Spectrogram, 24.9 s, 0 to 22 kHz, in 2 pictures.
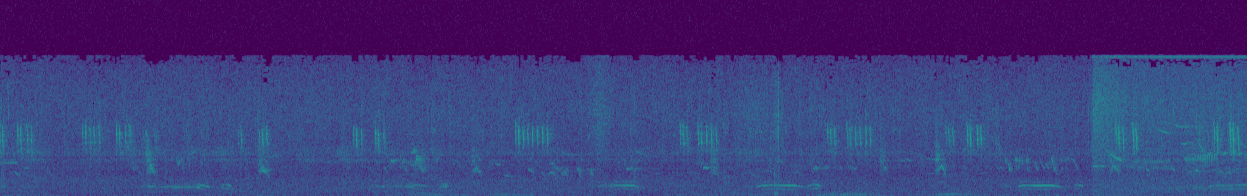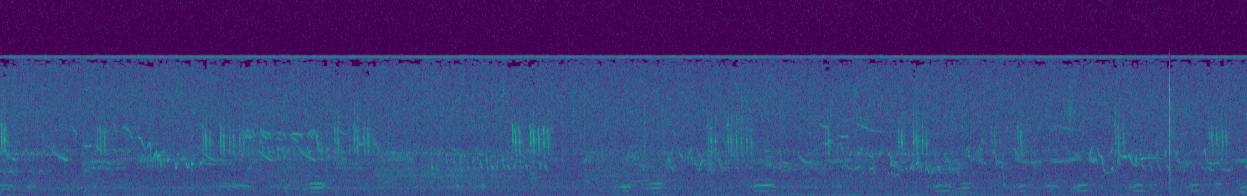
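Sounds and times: birds twittering: 0:00.0 - 0:24.9
distant bird short call: 0:07.6 - 0:08.5, 0:10.2 - 0:13.7, 0:14.5 - 0:21.0.

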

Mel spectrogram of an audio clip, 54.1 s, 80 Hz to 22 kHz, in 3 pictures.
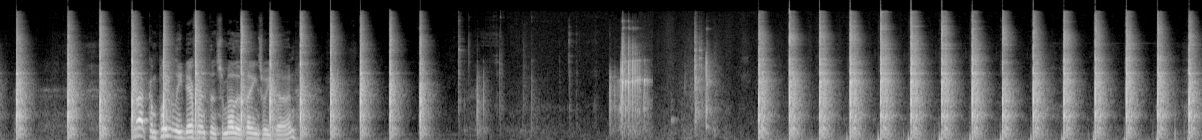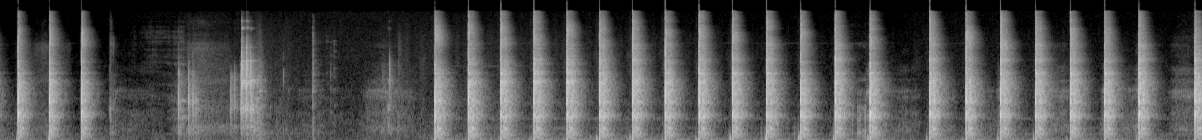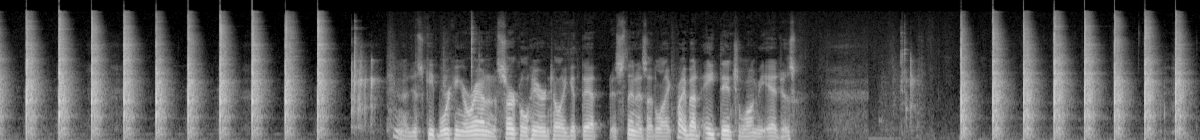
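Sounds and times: hammer striking steel on anvil: 0:00.2 - 0:06.6, 0:11.4 - 0:19.5, 0:24.6 - 0:31.4, 0:32.0 - 0:35.4, 0:36.0 - 0:41.6, 0:50.5 - 0:54.0.

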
